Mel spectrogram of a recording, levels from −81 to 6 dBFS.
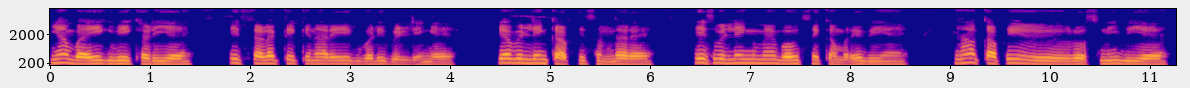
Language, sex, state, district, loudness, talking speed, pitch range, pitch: Hindi, male, Bihar, Lakhisarai, -17 LUFS, 165 wpm, 150-190 Hz, 170 Hz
